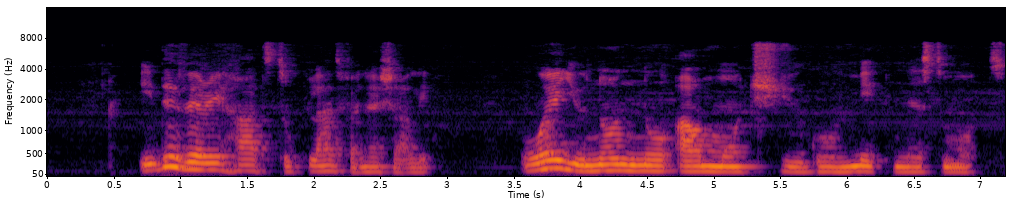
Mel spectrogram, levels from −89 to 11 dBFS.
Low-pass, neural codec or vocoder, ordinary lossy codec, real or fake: 7.2 kHz; none; none; real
